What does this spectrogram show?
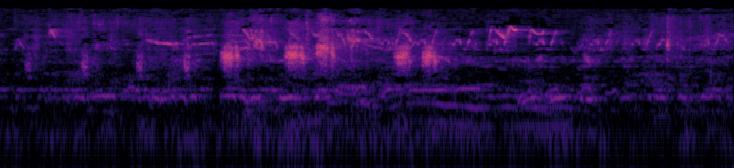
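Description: Birds chirping, with a cluster of louder, sharp chirps about two to three seconds in.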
